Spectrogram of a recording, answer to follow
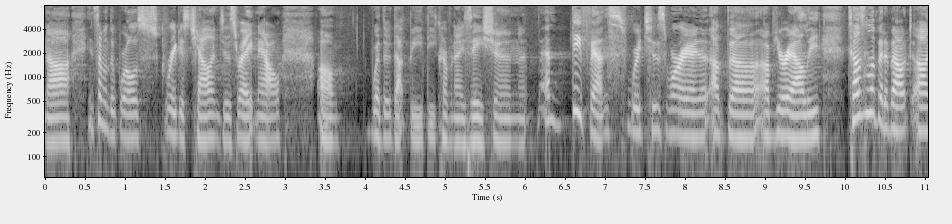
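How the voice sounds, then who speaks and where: A woman's voice: fairly low pitch, a bit bright. A woman moderating a panel and presenting an award on stage, upbeat with frequent fillers. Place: large conference hall stage.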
